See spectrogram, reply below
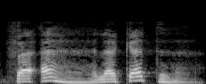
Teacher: الهاءان تستنفد الهواء استنفادا من الرئتين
